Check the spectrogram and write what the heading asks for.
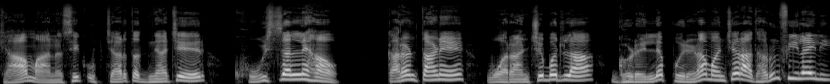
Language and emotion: Goan Konkani, happy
